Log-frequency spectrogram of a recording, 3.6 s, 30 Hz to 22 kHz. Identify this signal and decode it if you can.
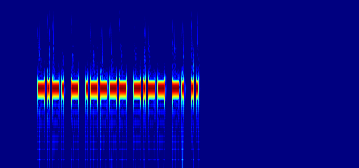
Morse code, heard as a keyed tone, about 53 wpm, 700 Hz. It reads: CT1YNI
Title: DXCC-100 Call Signs - 6 Characters - Repeated 2x - 50wpm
